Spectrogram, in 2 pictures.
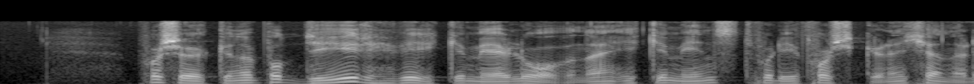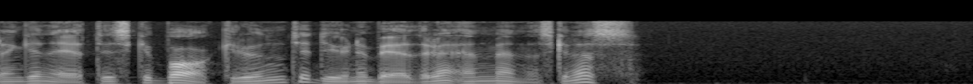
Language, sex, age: Norwegian, male, 48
